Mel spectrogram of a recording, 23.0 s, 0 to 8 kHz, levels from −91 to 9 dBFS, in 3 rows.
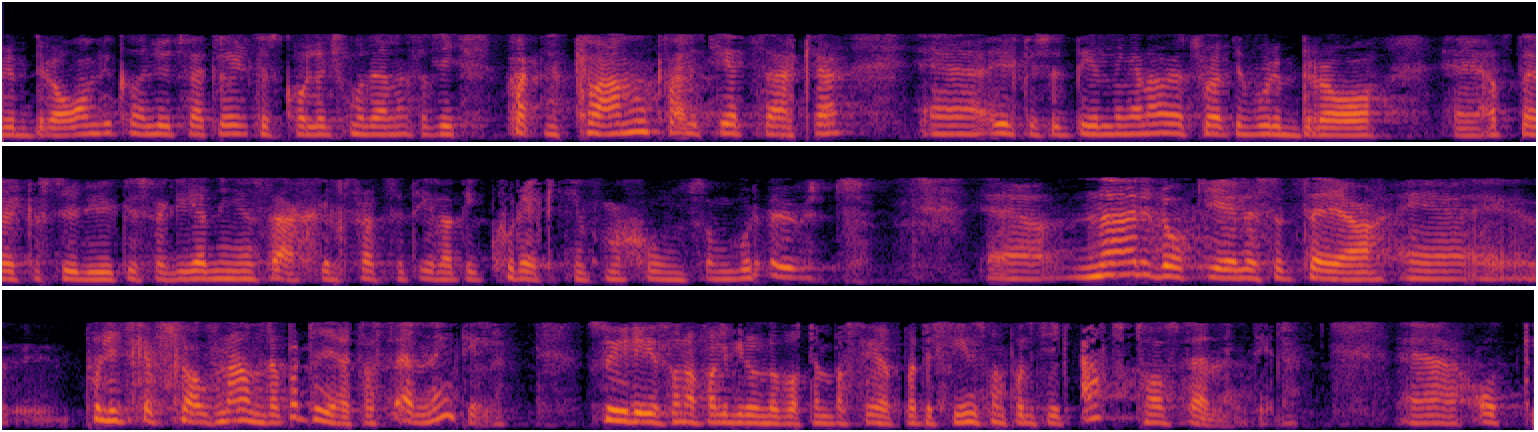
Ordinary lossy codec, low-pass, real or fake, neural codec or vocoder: AAC, 16 kbps; 7.2 kHz; fake; codec, 16 kHz, 4 kbps, FreqCodec, larger model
